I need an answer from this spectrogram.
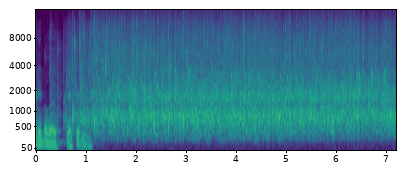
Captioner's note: applause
